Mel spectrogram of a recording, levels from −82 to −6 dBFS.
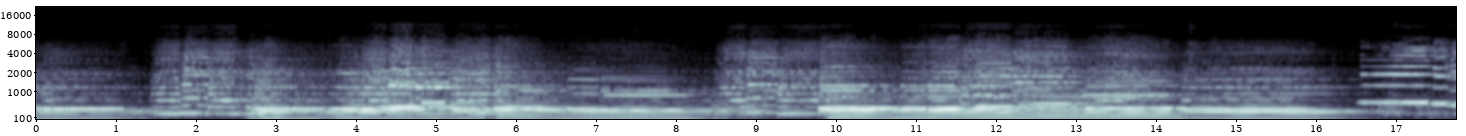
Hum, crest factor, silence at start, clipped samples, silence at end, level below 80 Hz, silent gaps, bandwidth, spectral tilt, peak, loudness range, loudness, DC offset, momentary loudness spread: none; 14 dB; 0 s; under 0.1%; 0 s; -36 dBFS; none; 7.8 kHz; -6.5 dB/octave; -6 dBFS; 6 LU; -20 LUFS; under 0.1%; 11 LU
